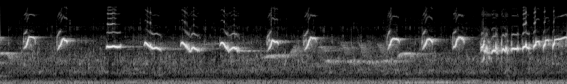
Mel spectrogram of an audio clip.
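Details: Training song of a white-rumped shama for caged birds, a string of short hooked and rising whistled notes at an uneven pace, ending in a fast chattering flourish, over a quiet low hum.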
